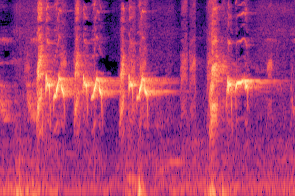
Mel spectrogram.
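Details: Lure song of a sooty-headed bulbul, three quick chirpy phrases that each end in a steady whistled note, followed by one more longer whistled phrase with faint clicks.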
